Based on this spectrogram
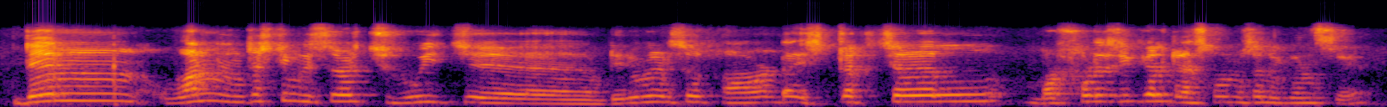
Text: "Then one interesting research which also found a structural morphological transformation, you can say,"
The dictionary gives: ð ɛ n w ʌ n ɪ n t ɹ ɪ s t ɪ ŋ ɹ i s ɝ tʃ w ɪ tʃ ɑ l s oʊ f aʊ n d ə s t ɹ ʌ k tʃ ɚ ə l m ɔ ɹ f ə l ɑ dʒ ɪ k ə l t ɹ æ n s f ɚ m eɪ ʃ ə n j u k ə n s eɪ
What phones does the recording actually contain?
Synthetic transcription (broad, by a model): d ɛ n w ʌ n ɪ n t ɹ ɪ s t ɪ ŋ ɹ i s ɝ tʃ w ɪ tʃ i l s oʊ f aʊ n d ə s t ɹ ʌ k tʃ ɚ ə l m ɔ ɹ f ə l ɑ dʒ ɪ k ə l t ɹ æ n s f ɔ m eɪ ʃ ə n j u k ə n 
